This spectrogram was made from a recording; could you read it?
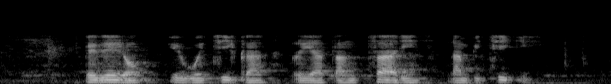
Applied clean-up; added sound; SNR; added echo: none; none; none; none.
